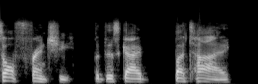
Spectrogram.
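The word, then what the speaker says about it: Bataille: Frenchy but this guy batai there's a silent l in there um he has uh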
